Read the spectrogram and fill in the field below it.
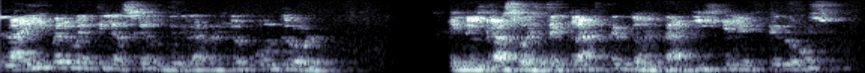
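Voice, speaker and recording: In a room with audible echo, a man speaks at a fairly high pitch with lively intonation. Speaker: university lecturer. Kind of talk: lecture.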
